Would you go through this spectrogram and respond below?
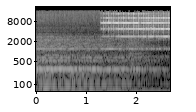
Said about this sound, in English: Suddenly the phone rang. My mother answered it.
